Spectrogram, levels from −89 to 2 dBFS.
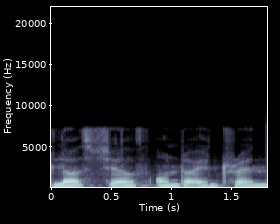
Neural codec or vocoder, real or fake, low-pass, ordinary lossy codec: none; real; 7.2 kHz; none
